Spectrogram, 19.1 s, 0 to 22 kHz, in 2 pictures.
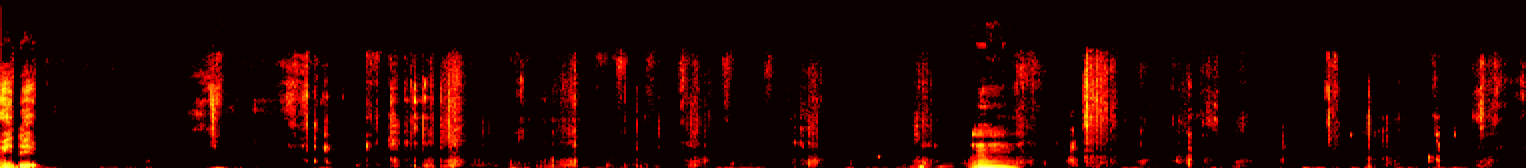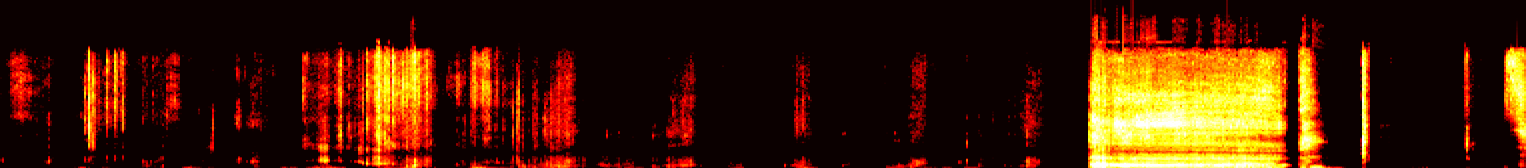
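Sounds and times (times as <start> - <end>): chewing and crunching food: 0.7 - 17.2
loud burp: 16.3 - 17.8.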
